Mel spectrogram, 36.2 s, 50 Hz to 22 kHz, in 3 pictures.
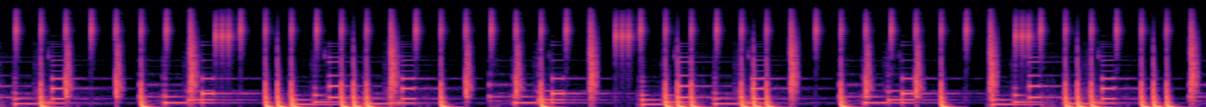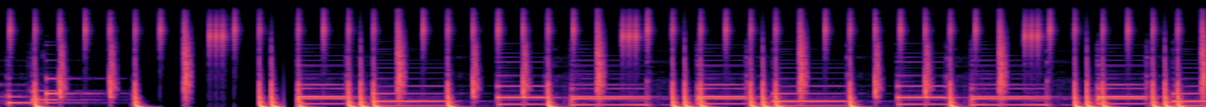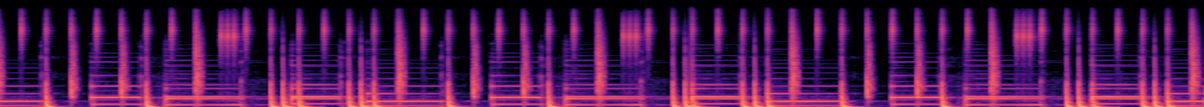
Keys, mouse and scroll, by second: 0.5-2.3 right drag, 4.8 Tab, 6.2-8.2 drag, 8.4 right click, 11.2-12.6 right drag, 21.0-24.2 right drag, 24.2 middle click, 24.8-26.0 right drag, 34.1-35.7 right drag.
